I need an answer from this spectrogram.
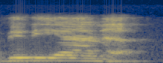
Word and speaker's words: Viviana: What's going on, Viviana? Yes, that's how you pronounce it.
